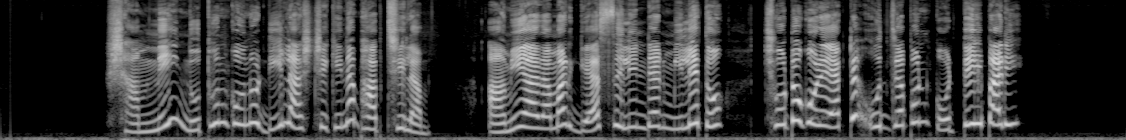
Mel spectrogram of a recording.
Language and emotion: Bengali, surprised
